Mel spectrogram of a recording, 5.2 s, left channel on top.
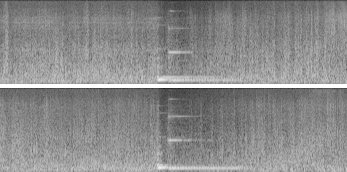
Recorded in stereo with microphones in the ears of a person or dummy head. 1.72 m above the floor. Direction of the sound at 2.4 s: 40° right (ahead or behind).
